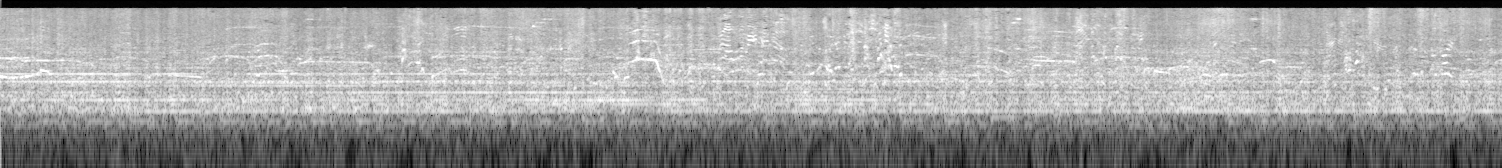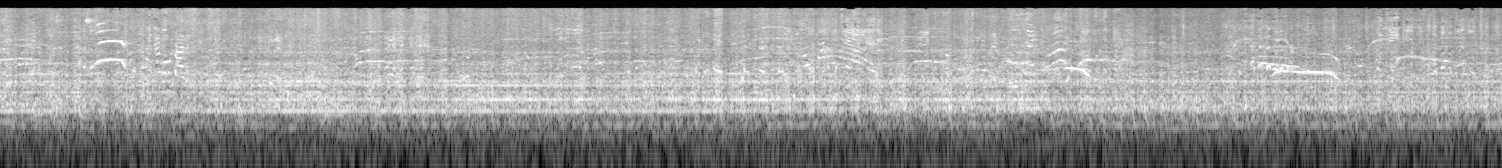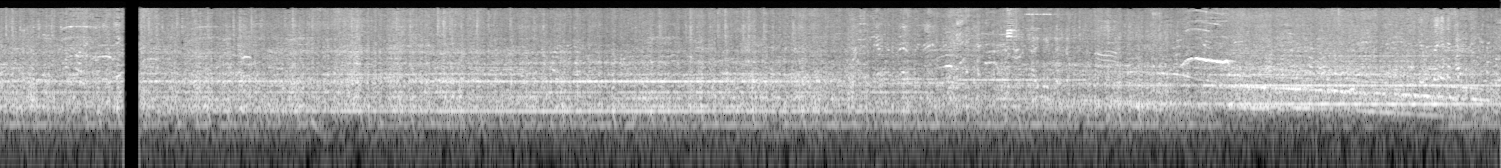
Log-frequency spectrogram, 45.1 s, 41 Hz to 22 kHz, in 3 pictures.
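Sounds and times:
ride mechanical hum and whine: 0:00.0 - 0:45.0
short high squeals: 0:38.8 - 0:44.8.

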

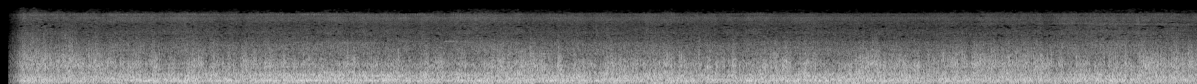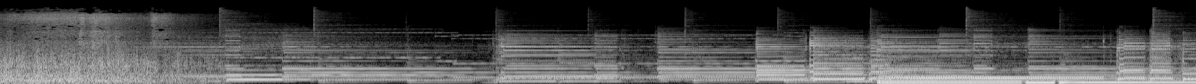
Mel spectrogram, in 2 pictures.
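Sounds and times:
scooter engine: 0:00.1 - 0:14.2
wind rush on microphone: 0:00.1 - 0:14.6
music: 0:13.8 - 0:23.9.

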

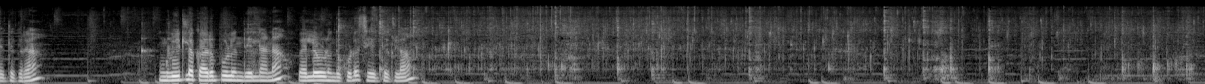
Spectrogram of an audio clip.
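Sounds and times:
lentils sizzling in oil: 0:03.0 - 0:12.0
spatula scraping and tapping pan: 0:03.3 - 0:04.4, 0:05.2 - 0:12.0.

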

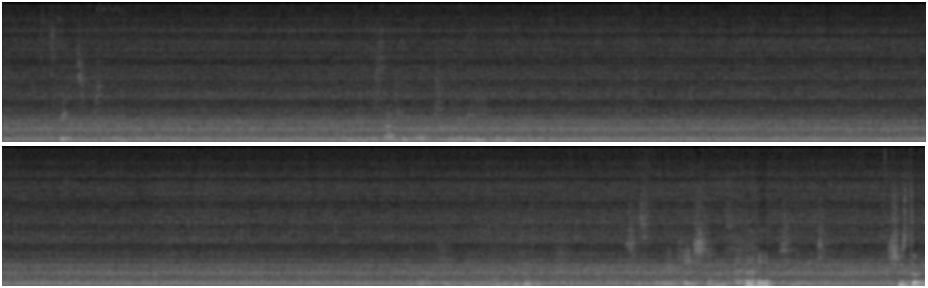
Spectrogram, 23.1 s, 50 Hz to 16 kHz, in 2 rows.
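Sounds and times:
fan-like hiss: 0:00.0 - 0:23.0
low electrical hum: 0:00.0 - 0:23.0.

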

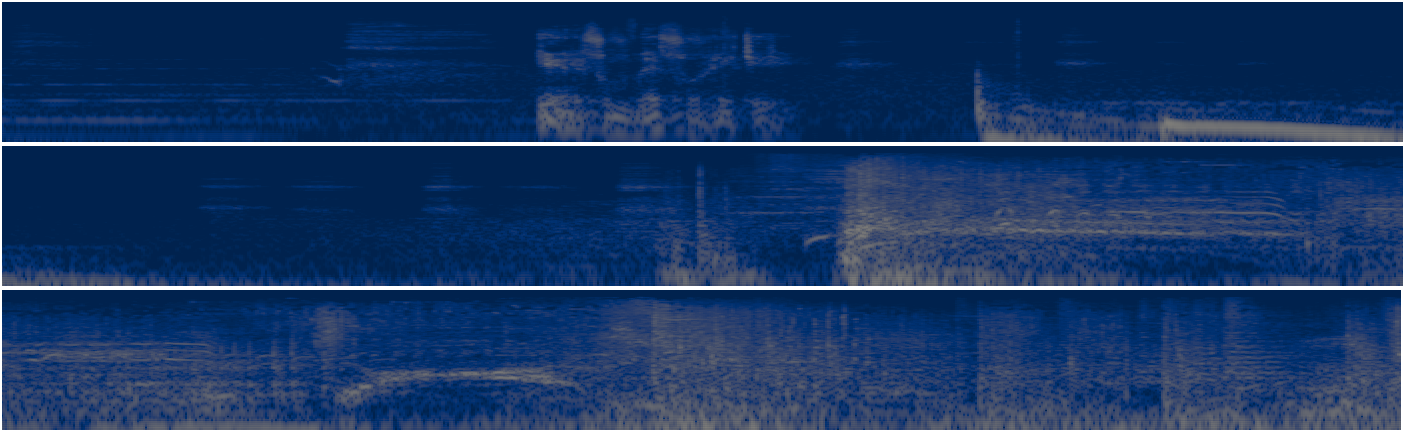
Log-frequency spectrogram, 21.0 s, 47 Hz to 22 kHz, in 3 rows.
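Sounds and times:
heavy thud: 0:04.9 - 0:08.5.

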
